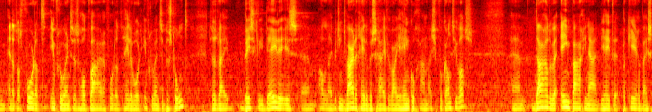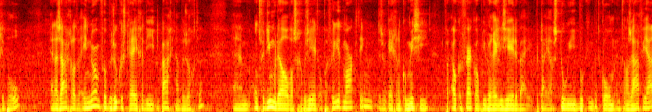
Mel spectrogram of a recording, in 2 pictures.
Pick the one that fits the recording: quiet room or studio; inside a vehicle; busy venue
busy venue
